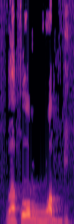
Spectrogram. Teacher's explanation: hati-hati saat mengucapkan ra yang bertasydid, kita jangan sampai melebihkan getarannya. Jangan sampai kita berlebihan dalam menjelaskan getarannya.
